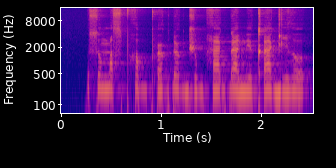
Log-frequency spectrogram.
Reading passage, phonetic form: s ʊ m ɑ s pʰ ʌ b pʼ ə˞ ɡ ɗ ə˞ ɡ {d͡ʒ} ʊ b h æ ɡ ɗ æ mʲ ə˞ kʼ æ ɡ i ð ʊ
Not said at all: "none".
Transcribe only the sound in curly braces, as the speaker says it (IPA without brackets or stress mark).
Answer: d͡ʒ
